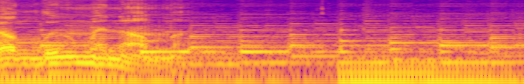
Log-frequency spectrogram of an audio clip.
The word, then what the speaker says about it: aluminum: Britain Alemany Alma but here in the United States we pronounce it aluminum pronounce it however you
